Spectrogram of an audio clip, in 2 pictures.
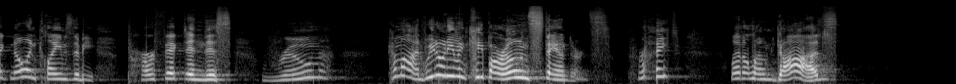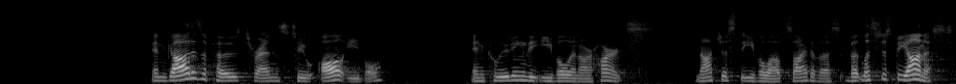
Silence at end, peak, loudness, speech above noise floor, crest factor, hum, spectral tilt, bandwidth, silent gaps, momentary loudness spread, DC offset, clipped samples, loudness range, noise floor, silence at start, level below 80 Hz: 0.25 s; 0 dBFS; -18 LUFS; over 70 dB; 22 dB; none; -4.5 dB/octave; 16.5 kHz; 9.32-9.36 s; 26 LU; under 0.1%; under 0.1%; 23 LU; under -90 dBFS; 0 s; -64 dBFS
